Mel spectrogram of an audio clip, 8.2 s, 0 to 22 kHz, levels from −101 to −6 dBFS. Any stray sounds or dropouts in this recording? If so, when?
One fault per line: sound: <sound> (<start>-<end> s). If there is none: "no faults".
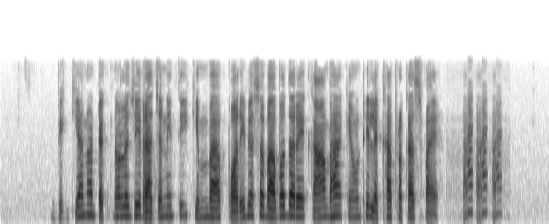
sound: laugh (6.9-7.5 s)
